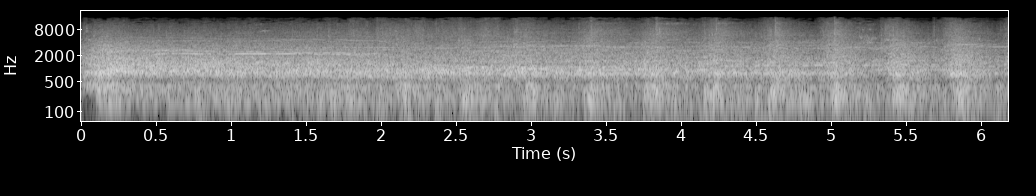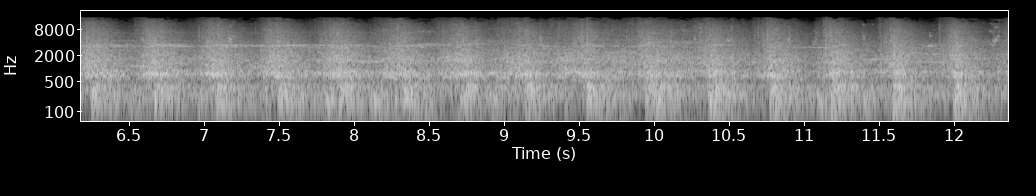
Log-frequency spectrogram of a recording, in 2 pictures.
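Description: Home basketball crowd erupting in a loud roar as a three-pointer goes in. The cheer fades and settles into a rhythmic chant with a steady beat of about two strokes a second.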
